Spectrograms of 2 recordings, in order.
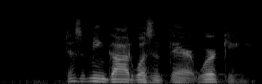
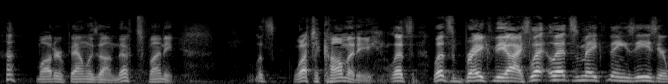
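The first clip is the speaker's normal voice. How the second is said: louder, higher, quick spouse act; mock breezy avoidance; 4 semitones higher, 9 dB louder than usual. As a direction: play a chirpy partner dodging trouble, building louder. Acting out a spouse avoiding the problem.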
